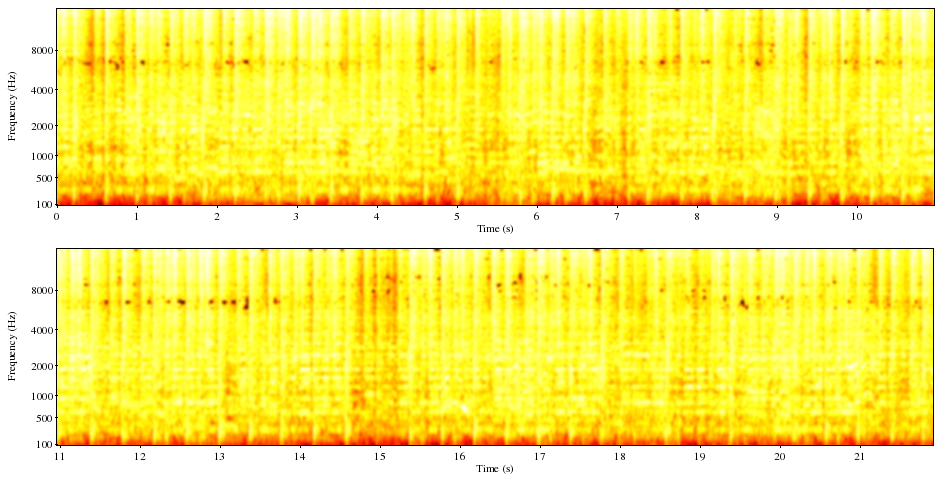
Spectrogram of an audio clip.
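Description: Tarantella played on a small button accordion (organetto) with a tamburello frame drum keeping a steady, even beat.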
